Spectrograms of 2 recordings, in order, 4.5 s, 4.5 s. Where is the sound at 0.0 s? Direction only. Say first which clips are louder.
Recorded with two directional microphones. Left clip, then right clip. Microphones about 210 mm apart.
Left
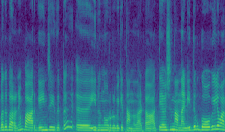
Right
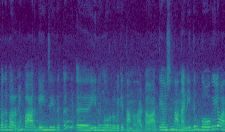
Left 9 dB; 45° left (ahead or behind).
